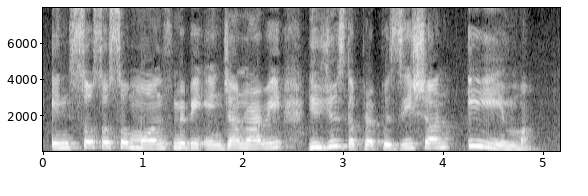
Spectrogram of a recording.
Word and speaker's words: Januar: So it is Januar. Januar, not Januar. Of course, it starts with letter J, but then it is not pronounced Januar because J in German does not sound J in words. It sounds Y, okay?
